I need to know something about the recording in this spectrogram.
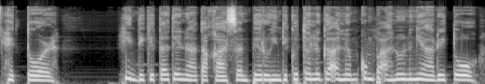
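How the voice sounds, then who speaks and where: A woman's voice: on the high side, level tone, brisk, dark tone, no room sound, clean studio sound, soft background music, lightly acted. A woman voicing an anxious, bewildered, tender young mother in a dramatic audio story. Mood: distressed confusion.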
